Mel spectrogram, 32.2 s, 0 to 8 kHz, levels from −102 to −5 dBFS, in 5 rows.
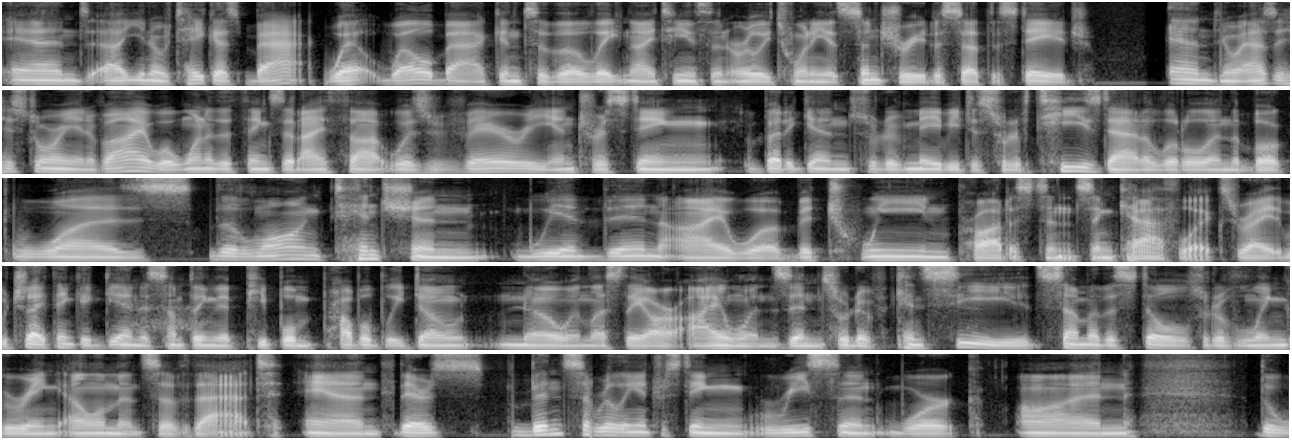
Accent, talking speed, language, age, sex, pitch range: American, 200 wpm, English, 30-49, male, 90-105 Hz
